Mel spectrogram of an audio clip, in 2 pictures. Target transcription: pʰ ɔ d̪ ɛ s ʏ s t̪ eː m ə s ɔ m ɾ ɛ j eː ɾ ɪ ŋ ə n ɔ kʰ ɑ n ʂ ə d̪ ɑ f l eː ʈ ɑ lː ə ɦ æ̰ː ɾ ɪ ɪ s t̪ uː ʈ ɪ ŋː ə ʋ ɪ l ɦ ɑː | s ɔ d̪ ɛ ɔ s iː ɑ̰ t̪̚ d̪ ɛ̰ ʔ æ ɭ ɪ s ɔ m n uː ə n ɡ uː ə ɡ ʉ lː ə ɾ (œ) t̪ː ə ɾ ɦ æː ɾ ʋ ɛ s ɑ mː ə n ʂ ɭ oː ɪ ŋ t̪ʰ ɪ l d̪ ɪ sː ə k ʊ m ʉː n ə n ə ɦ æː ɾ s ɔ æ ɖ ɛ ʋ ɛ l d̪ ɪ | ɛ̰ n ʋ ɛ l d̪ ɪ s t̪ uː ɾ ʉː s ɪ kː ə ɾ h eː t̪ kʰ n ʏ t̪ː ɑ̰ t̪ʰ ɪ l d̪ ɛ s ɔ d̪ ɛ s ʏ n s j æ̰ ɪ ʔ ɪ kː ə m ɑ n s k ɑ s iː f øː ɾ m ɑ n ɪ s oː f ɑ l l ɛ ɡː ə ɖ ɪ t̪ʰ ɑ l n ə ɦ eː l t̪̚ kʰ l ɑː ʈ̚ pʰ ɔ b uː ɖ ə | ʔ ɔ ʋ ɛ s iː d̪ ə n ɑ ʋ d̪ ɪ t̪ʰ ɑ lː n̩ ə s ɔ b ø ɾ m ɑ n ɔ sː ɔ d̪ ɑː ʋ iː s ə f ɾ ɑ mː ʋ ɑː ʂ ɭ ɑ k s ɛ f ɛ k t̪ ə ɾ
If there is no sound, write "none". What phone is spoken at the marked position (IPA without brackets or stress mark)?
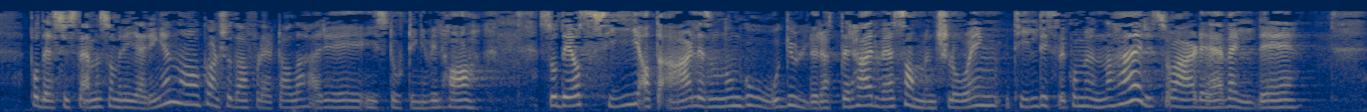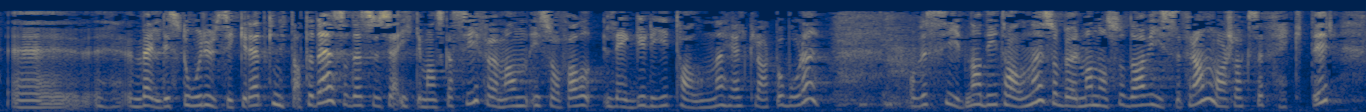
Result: œ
